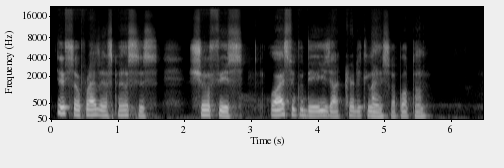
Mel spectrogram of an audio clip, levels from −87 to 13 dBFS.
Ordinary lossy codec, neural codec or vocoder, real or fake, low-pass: none; autoencoder, 48 kHz, 32 numbers a frame, DAC-VAE, trained on Japanese speech; fake; none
